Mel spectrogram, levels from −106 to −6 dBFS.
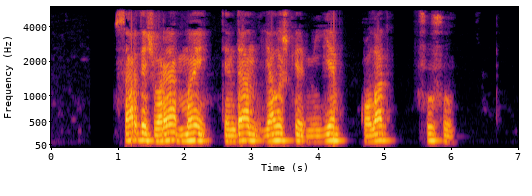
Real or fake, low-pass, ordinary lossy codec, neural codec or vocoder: real; 5.4 kHz; AAC, 32 kbps; none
